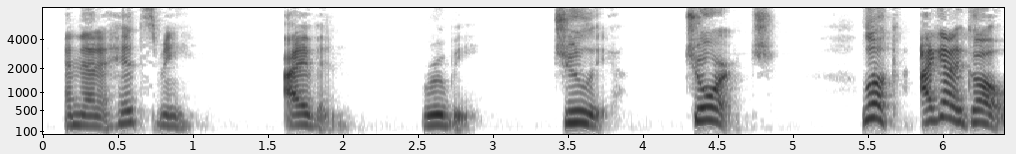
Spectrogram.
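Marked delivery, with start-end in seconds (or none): 5.4-6.4 choked, strangled voice, higher pitch. Narrator, suddenly remembering others, tells the mother of having to go, strangled voice. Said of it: "I say in a strangled voice".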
